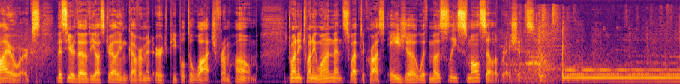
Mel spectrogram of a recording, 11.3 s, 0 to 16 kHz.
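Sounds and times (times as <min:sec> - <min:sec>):
speech: 0:00.0 - 0:09.4
Japanese temple bell struck at New Year in Tokyo: 0:08.6 - 0:11.3.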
